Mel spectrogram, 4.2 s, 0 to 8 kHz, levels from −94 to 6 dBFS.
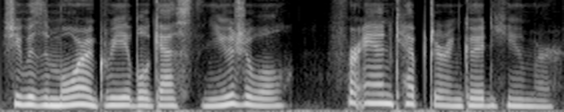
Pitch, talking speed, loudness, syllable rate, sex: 195 Hz, 215 wpm, -16 LUFS, 5.1 syllables/s, female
